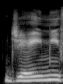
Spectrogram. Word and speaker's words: Jeymi: Mi canal de YouTube es mi nombre, Jamie Febles. Recuerda que mi nombre se escribe una J-E-Y-M-I latina.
